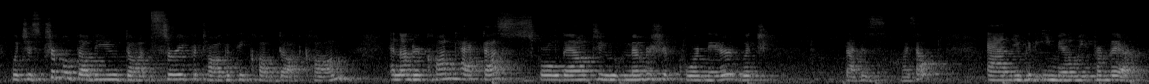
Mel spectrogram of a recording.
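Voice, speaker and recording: A woman's voice: medium pitch, darkish tone, slight background noise. A woman speaking as president of a photography club in an interview, friendly and plain-spoken. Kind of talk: casual interview. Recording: echoey room, far from mic, with music.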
